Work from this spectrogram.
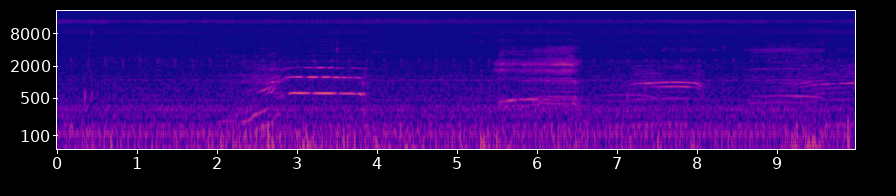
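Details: Angus, Brangus and Black Motley Face cattle in cow-calf pairs, calves tagged to their mothers: several moos follow one another, a rising held bellow, a rougher cry, then shorter lowing calls, with steady low rumble behind.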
